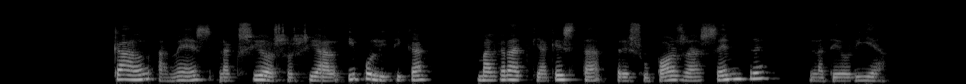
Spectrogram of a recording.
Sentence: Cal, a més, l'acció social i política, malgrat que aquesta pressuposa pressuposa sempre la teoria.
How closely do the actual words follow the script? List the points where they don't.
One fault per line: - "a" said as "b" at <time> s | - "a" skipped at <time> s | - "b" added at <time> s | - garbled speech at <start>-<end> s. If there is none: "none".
- "pressuposa" skipped at 7.0 s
